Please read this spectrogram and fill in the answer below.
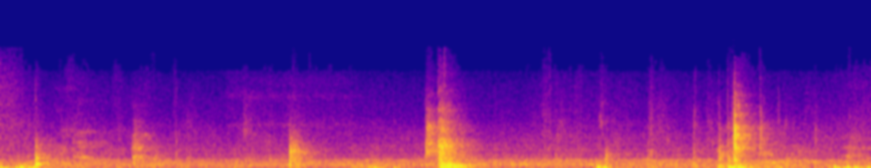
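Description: A few separate knocks and bumps, like a door or cupboard being handled, over a steady low room hum; the loudest comes a little before the middle, the others near the start of the second half and near the end.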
